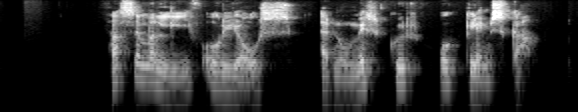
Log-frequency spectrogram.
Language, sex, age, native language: Icelandic, male, 50-59, Icelandic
